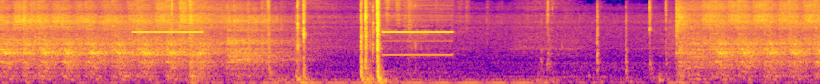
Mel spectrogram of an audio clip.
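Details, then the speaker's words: Diesel car that is a poor starter, with a flat battery on a jump pack after two glow-plug cycles. The starter whirrs on and off for several seconds, then the engine catches and idles. Long cranking; the owner suspects worn swirl flaps, not confirmed. "unfortunately, I think the swirl flaps are a little bit knackered because it is a very poor starter indeed."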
